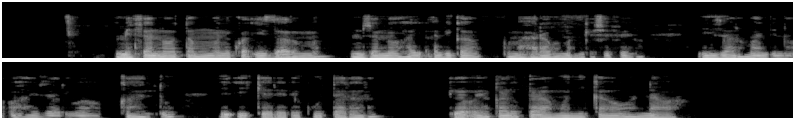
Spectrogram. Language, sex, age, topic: Oshiwambo, male, 18-24, finance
